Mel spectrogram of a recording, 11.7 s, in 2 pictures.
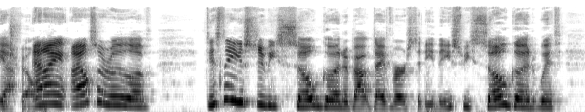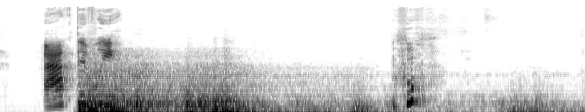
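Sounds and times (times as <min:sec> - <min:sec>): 
speech: 0:00.0 - 0:07.3, 0:09.8 - 0:10.2
thunder: 0:06.6 - 0:11.6.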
